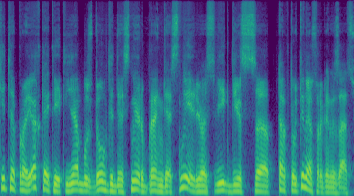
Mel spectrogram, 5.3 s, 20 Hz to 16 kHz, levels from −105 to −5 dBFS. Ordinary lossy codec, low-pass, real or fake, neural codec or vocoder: Opus, 32 kbps; 14.4 kHz; fake; codec, 44.1 kHz, 2.6 kbps, DAC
